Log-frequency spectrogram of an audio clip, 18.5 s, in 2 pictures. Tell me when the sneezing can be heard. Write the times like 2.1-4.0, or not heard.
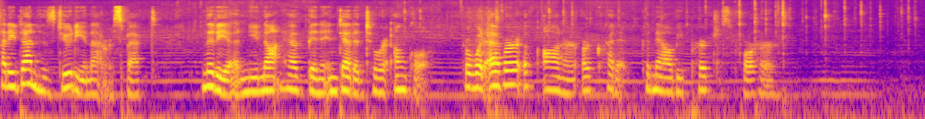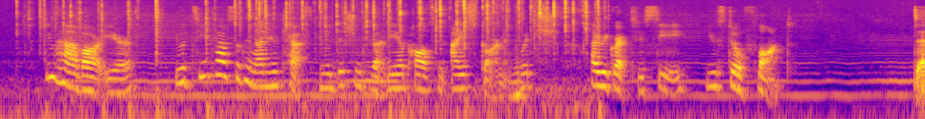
not heard.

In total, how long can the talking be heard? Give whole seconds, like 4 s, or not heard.
15 s.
